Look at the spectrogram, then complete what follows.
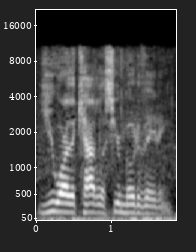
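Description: A man's voice: fairly high pitch, fairly even intonation, fast, creaky, mellow, a little hiss or hum, poor audio. A middle-aged man hosting an outdoor interview in a park, rambling and restarting his sentences as he talks. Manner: rambling, repeats words, restarts often. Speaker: podcast host. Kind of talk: casual interview chat. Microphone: phone camera.

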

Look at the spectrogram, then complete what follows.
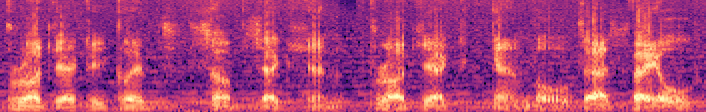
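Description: Extremely deep, gravelly ominous announcer played by a man. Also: big pitch swings, slow, music in the background, full character voice. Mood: cold, ominous. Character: ominous, impersonal male official announcement voice. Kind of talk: scripted analog horror announcement.

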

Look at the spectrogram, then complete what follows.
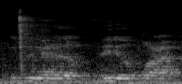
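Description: A man's voice: fairly high pitch, completely flat delivery, brisk, far from the mic, noisy background. A man bantering casually from off camera. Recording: very echoey, off mic, background voices.

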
